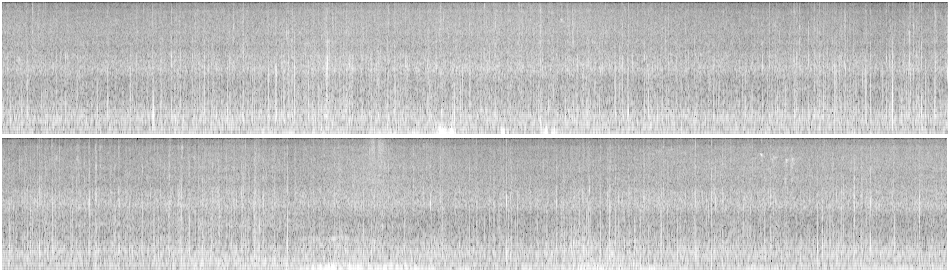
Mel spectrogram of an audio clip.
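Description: Steady rain falling on a surface, an even patter with single drops ticking sharply now and then.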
